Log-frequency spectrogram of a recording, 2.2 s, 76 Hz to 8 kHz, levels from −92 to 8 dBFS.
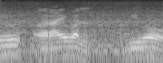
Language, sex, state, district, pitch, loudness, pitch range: Marathi, male, Maharashtra, Gondia, 115 Hz, -14 LUFS, 100-125 Hz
